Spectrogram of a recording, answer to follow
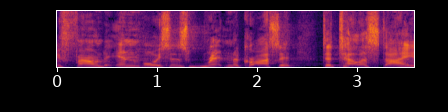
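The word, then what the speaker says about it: tetelestai (τετέλεσται): It's called, it's pronounced tetelestai.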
